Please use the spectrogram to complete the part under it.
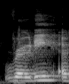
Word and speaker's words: Rohde: Rohde, okay. By Mr. Mike Rohde.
